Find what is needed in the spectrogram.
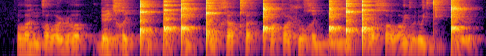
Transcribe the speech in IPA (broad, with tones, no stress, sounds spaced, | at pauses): lˠ i˧˥ ŋ ɡ ʌ˧˩ lˠ ɤ˩ ɭ ʌ˧˥ | ɠ ɛ˧˥˧ ʎ ʁ i˧˥˧ ǃʰ u˧˩ ɡ͡ǃ ʌ˥ ǃ i˧˥ ʎ ǃ u˧˥ x ɛ˧˥˧ qʰ i˧˥ ǃʰ ɛ˧˥˧ q u˥ ʃ u˥ ʁ i˩ ŋ͡ǃ ɛ˩ ŋ͡ǃ ɵ˥ ǃʰ ɛ˧˥ χ ʌ˧˥˧ lˠ ʌ˧˥˧ j ɵ˧˥˧ ɾ ɵ˧˥ j d i˧˩ ǃ ɛ˧˥ ɭ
